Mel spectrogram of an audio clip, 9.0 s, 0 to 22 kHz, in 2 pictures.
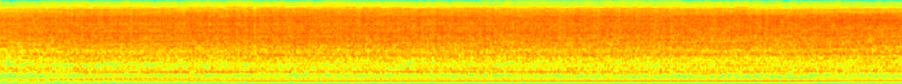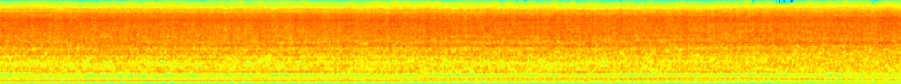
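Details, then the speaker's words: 1995 Genie Z-45 boom lift engine, previously stalling, after throttle control repair: steady, even drone at fast idle with no miss, knock or hunting; idle and fast idle work correctly. "Starts up, it idles fine now. Idle speed is good. We can go to fast idle. That works."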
